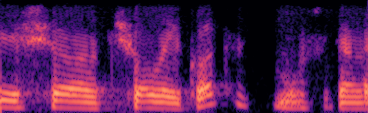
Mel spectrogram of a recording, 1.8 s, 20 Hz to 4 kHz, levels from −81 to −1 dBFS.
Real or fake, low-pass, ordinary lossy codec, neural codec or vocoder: real; 3.6 kHz; Opus, 24 kbps; none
